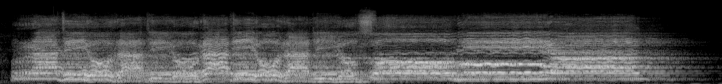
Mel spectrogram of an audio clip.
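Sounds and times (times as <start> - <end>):
a cappella choir station call: 0.0 - 7.2.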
